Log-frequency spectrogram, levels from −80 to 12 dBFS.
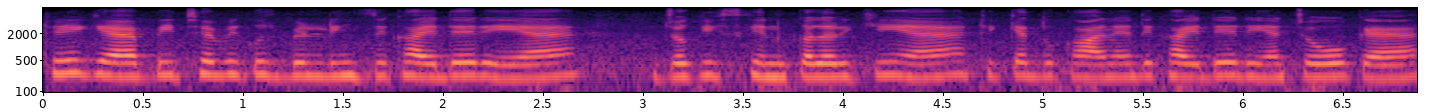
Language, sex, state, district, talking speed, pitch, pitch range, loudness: Hindi, male, Haryana, Rohtak, 210 wpm, 220 Hz, 210-225 Hz, -17 LUFS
